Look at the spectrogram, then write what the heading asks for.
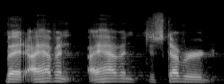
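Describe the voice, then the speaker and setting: A man's voice: mid-range voice, steady tone, normal speed, bright, forceful tone, clean tone, poor audio. A man hosting a casual interview, talking in an informal, meandering way. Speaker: interviewer, host.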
